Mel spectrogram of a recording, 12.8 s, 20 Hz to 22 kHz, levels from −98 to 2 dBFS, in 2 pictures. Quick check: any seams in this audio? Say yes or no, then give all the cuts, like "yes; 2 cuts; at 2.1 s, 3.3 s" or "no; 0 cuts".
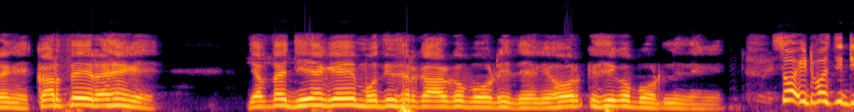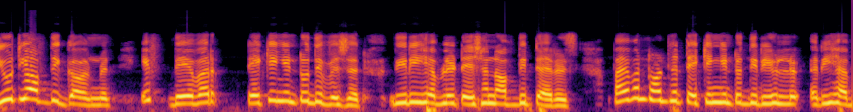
yes; 1 cut; at 5.7 s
